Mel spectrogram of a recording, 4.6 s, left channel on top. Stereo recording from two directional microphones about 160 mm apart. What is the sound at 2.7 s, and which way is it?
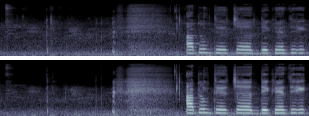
A woman's voice, 30° right (ahead or behind).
